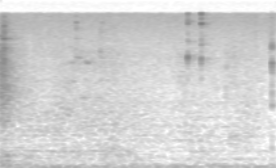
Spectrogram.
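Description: Faint room tone with two quick, soft computer mouse clicks close together about one and a half seconds in.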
